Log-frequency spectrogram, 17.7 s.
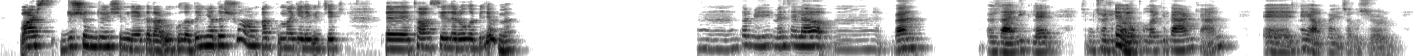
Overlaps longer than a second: none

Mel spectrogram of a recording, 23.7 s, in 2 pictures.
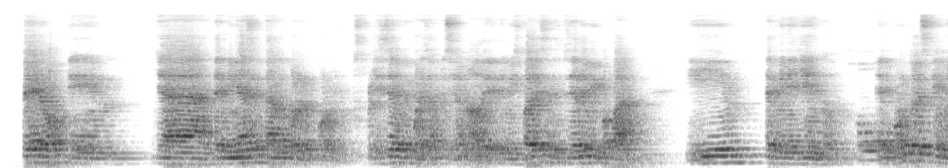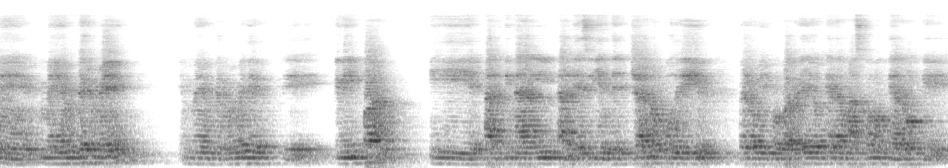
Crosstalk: present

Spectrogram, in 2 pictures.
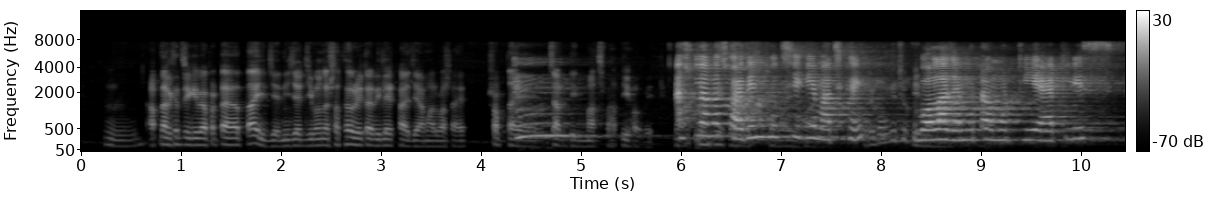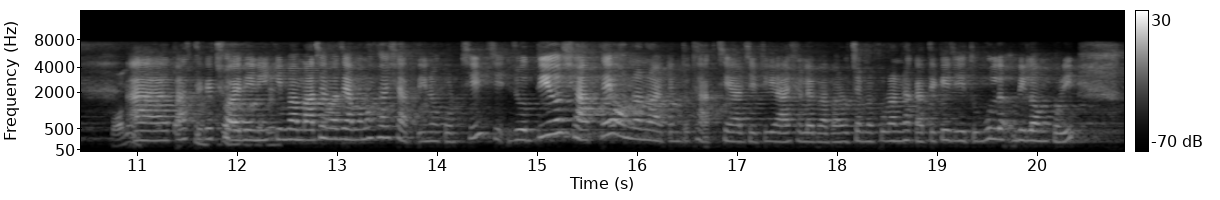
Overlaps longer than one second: present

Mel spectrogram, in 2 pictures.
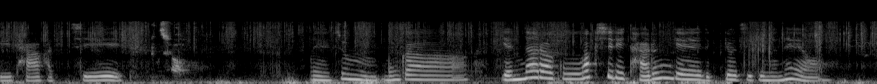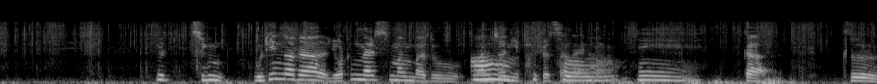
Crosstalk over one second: present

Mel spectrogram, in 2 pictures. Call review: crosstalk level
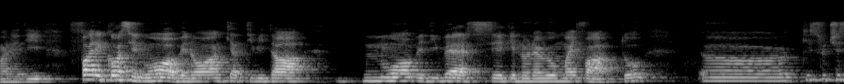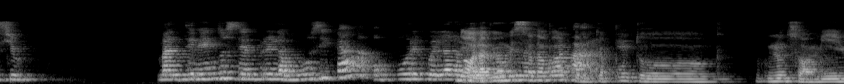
present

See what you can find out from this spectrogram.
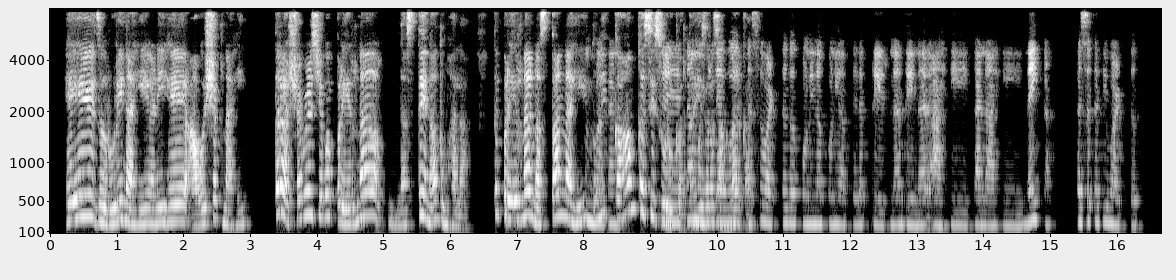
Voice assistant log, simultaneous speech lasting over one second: present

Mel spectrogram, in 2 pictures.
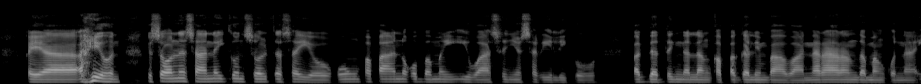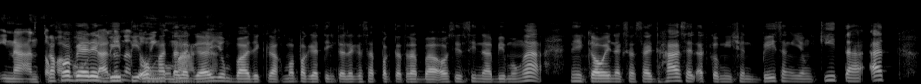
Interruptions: present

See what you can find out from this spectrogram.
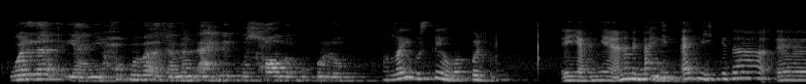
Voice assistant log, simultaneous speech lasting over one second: none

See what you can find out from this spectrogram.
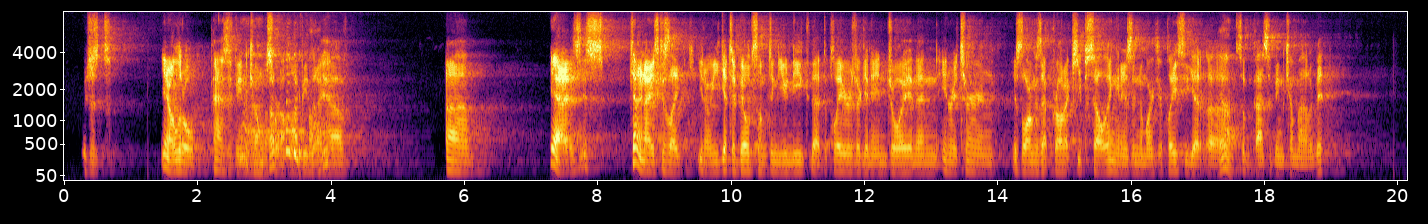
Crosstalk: present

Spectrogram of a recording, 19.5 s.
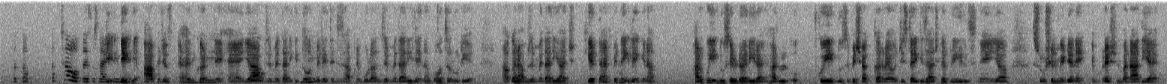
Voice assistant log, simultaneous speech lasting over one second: present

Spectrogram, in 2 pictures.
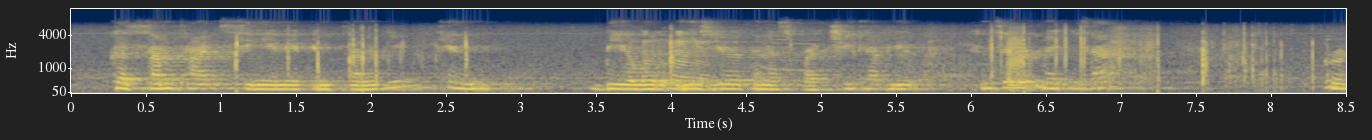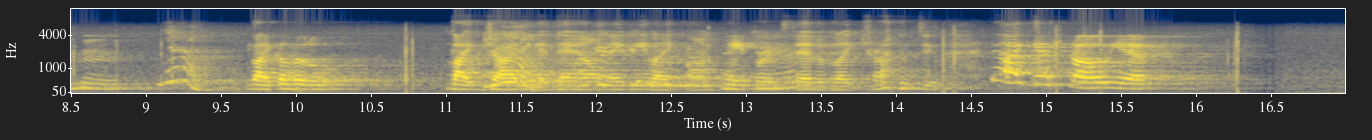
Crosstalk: present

